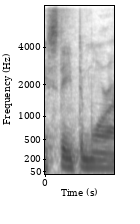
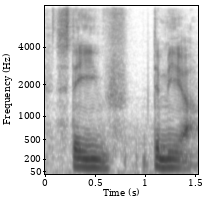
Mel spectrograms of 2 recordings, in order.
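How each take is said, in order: First: "Demora" ending in an open "-ora"; name example. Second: "Demir" said slowly, ending in "-meer"; mispronounced name. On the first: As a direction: say "Demora" with stress on MOR and an open final "a". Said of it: "So sometimes, like, you know". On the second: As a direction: slowly get the name wrong as "Demir", two syllables. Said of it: "I got your name wrong". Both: Shown as a demonstration.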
